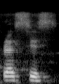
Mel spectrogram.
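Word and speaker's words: précis: ठीक है, तो इसका ये प्रेसी जो है, ये एक फ्रेंच वर्ड है, फ्रेंच लैंग्वेज से डिराइव किया वर्ड है, प्रेसिस, जिसका मतलब है, और ये वर्ड जिसका यानी उसकी प्रोनाउंसिएशन है प्रेसिस, और इसकी मीनिंग है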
